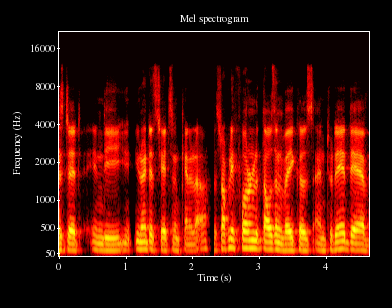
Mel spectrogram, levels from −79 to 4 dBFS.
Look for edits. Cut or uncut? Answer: cut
